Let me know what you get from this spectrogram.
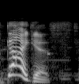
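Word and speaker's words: Giygas: me some stuff like how Gigi is pronounced as gigas that's very simple and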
